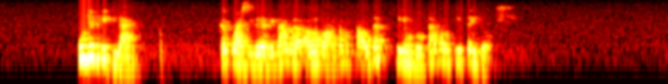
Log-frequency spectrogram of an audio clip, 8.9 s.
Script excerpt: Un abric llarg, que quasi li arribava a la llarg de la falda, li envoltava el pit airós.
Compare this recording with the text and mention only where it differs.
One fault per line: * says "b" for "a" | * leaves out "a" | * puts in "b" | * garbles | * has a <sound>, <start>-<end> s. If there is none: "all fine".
* has a thud, 2.1-2.7 s
* says "vora" for "llarg"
